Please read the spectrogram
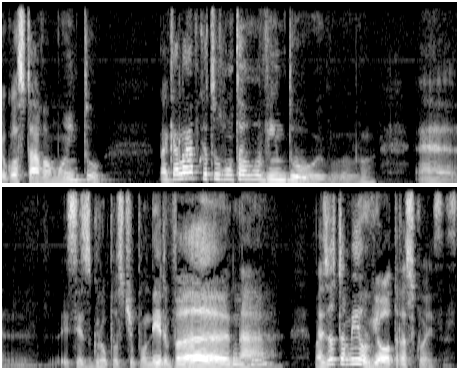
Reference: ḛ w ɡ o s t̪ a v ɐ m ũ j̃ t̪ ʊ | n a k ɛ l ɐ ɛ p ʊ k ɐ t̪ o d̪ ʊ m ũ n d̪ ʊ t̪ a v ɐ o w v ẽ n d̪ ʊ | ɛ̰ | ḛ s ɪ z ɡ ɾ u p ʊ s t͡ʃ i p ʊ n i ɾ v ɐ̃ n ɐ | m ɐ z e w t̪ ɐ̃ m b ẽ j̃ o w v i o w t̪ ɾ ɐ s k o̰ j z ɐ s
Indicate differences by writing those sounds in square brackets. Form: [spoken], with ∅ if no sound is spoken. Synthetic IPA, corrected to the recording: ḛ w ɡ o s t̪ a v ɐ m ũ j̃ t̪ ʊ | n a k ɛ l ɐ ɛ p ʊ k ɐ t̪ o d̪ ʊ m ũ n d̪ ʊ t̪ a v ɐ o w v [ĩ] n d̪ ʊ | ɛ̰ | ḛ s ɪ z ɡ ɾ u p ʊ s t͡ʃ i p ʊ n i ɾ v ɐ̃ n ɐ | m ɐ z e w t̪ ɐ̃ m b ẽ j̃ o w v i o w t̪ ɾ ɐ s k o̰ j z ɐ s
